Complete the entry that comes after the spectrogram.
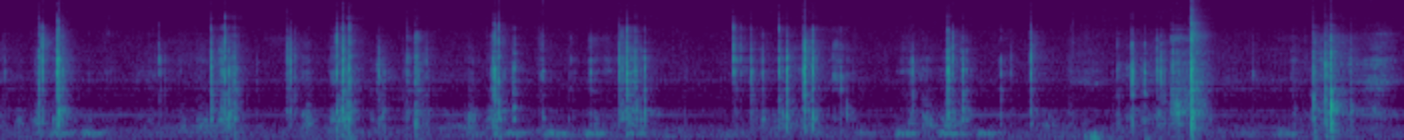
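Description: Long nails tap and click on the top edge and front face of a clear plastic packaging box. The result is a quick, irregular run of sharp, bright clicks that die away almost instantly, with little low end.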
